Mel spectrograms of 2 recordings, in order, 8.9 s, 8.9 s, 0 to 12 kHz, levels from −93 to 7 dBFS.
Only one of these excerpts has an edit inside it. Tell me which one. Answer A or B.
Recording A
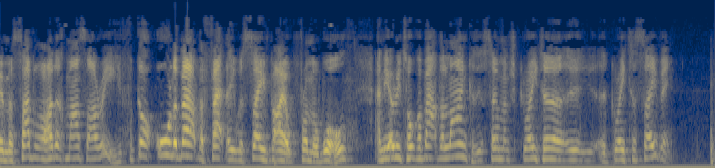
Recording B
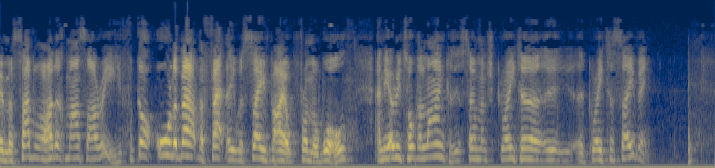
B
